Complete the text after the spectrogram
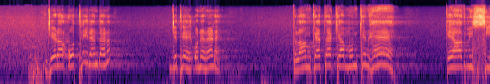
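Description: An elderly man speaks with animation into a microphone, heard through a loudspeaker in an echoing hall.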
